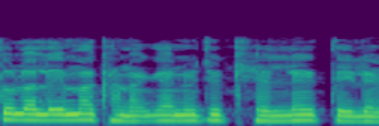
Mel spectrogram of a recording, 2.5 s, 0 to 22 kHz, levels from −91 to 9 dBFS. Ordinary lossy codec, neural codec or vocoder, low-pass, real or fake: none; none; 7.2 kHz; real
